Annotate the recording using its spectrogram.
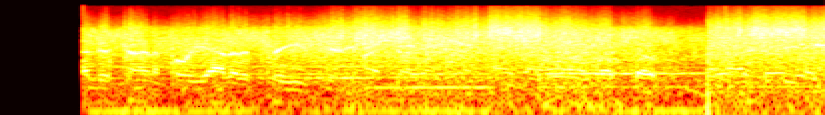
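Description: A distant station's voice coming in over a CB radio speaker, faint and garbled under a steady hiss of static, with brief steady whistles through it. It is a long-distance skip contact received across the Pacific.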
